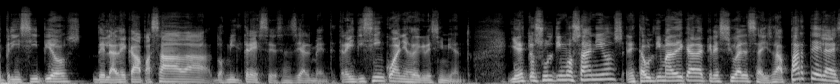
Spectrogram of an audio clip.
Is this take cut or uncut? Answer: uncut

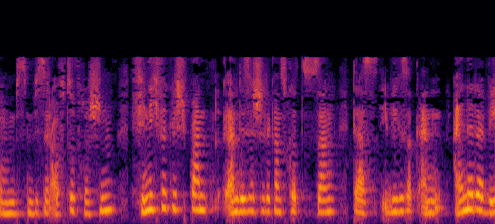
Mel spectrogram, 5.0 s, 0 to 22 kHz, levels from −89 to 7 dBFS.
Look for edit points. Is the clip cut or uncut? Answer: cut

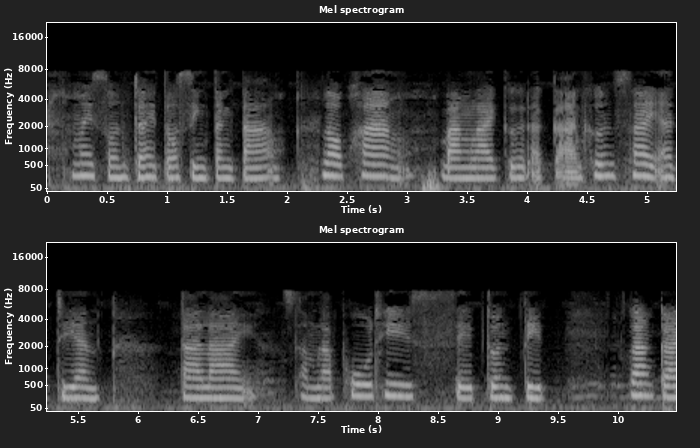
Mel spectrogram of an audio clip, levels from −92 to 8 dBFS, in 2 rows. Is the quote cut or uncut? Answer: cut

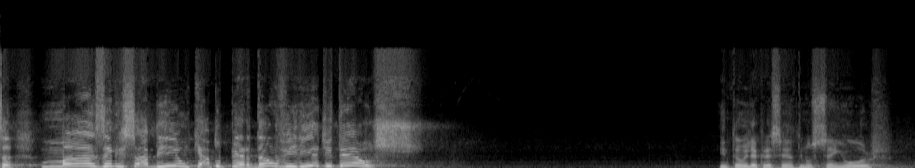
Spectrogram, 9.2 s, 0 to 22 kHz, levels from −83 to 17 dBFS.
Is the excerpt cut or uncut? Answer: cut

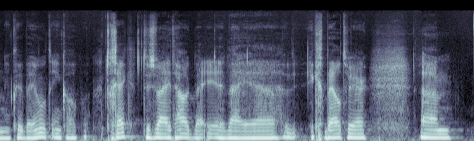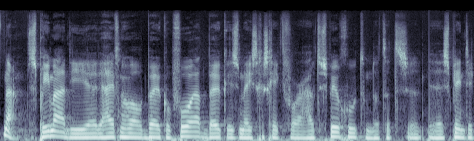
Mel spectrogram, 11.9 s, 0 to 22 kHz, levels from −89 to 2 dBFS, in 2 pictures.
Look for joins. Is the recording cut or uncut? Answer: uncut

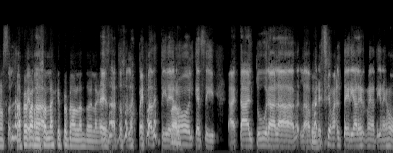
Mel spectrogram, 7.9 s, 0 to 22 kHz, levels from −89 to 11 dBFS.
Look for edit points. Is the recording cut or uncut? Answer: cut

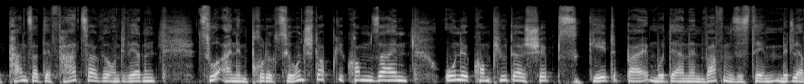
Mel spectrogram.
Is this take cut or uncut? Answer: cut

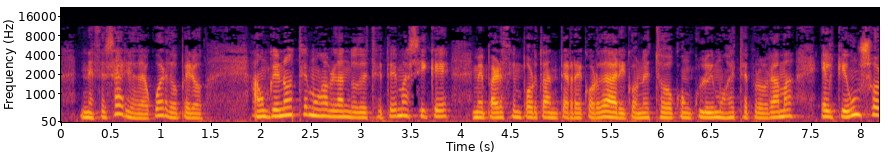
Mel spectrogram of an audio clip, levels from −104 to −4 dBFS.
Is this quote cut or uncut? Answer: cut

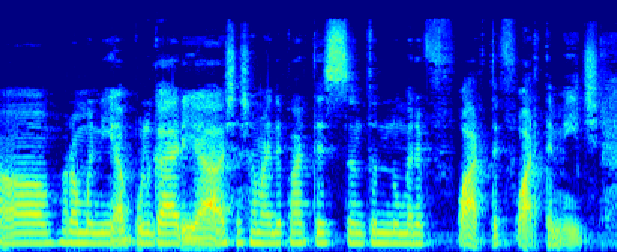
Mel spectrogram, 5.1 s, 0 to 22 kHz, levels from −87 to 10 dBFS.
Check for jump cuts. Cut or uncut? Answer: uncut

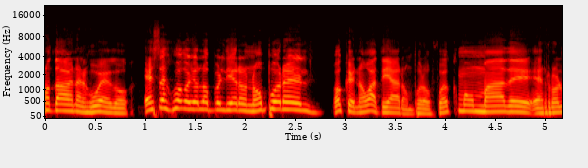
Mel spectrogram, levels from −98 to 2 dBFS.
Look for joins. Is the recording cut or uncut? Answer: cut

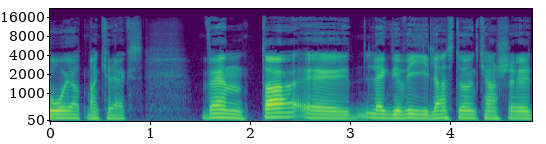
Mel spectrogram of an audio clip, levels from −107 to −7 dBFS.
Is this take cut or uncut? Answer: uncut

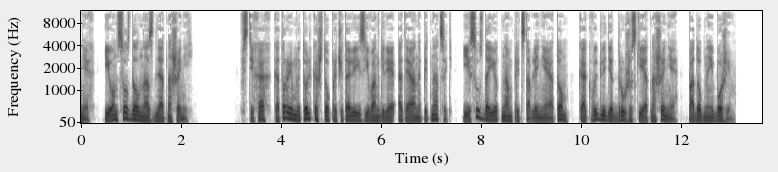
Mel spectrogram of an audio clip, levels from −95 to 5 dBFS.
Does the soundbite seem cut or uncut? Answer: uncut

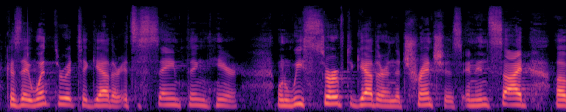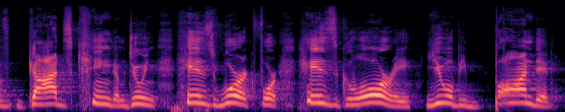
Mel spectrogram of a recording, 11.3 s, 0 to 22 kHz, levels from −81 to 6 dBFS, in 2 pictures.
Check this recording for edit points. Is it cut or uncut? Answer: cut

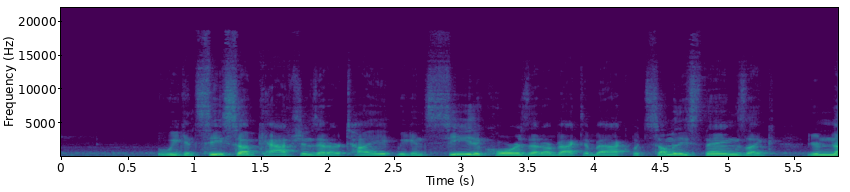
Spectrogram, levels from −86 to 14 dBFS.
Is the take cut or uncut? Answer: uncut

